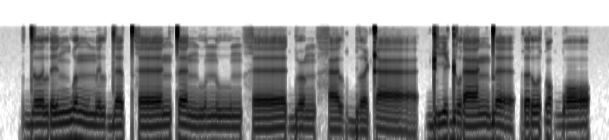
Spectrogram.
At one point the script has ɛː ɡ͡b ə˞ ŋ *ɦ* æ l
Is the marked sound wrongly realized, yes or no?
yes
